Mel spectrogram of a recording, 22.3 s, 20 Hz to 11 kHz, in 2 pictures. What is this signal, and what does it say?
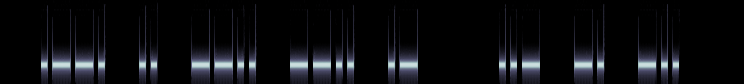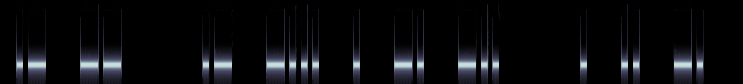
Morse code, heard as a keyed tone, about 14 wpm, spaced as for 10 wpm, 680 Hz. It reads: PIZZA UND AM ABEND EIN
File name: Morsekurs / Witze / Witz 26 März 2024 50 F70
